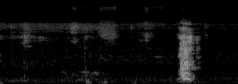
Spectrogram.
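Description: A single short, sharp bark-like cry near the end, the loudest sound in an otherwise quiet stretch.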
